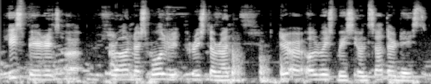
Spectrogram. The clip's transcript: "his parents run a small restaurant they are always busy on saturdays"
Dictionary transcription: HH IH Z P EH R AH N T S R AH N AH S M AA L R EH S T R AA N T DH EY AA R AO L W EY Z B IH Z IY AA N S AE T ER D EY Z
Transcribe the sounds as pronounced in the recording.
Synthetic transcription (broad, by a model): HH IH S P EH R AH N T S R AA N AH S M AA L R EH S T R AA N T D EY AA R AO L W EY S B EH S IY AA N S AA T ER D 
